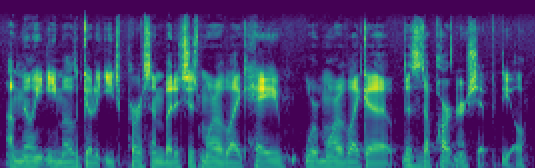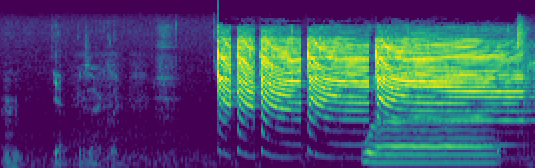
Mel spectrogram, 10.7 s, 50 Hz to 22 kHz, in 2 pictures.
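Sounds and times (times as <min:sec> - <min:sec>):
speech: 0:00.1 - 0:06.5, 0:09.0 - 0:10.4
air horn blasts: 0:07.5 - 0:10.6.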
